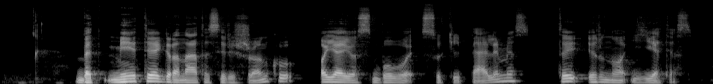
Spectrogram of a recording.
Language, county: Lithuanian, Vilnius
